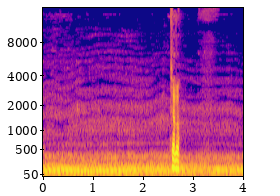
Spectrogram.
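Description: Tractor engine running, a steady low drone that holds level throughout.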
